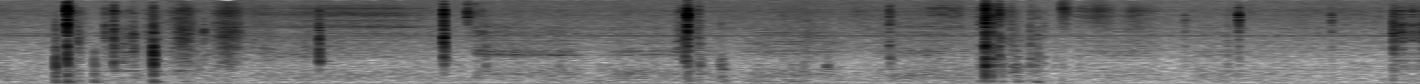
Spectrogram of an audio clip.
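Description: Handling noise: irregular light clicks and taps, a dozen or so scattered through, over a faint steady low hum.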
